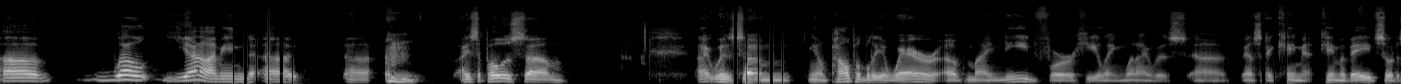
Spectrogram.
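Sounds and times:
speech: 0.0s - 5.7s, 7.0s - 13.9s
person clearing throat: 3.7s - 4.3s.

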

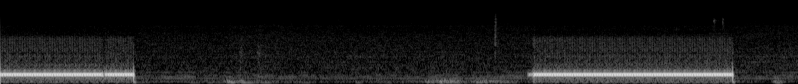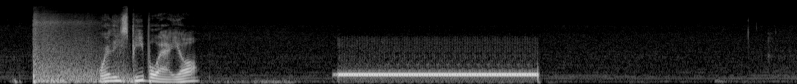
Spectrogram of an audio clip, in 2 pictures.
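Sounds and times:
phone line ringing tone unanswered: 0.0s - 1.4s, 5.3s - 7.4s, 11.3s - 13.4s
speech: 9.0s - 10.1s.

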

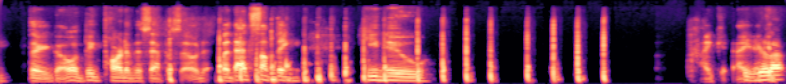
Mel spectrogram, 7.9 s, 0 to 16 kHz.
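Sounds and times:
speech: 0.3s - 4.4s, 7.0s - 7.8s
mouth popping sounds: 2.2s - 6.1s.

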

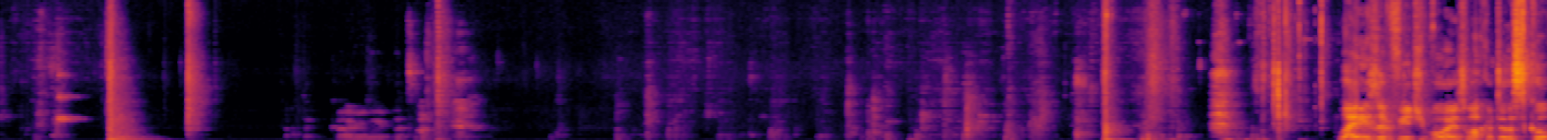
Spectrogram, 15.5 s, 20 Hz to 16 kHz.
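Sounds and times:
speech: 4.0s - 4.8s, 13.4s - 15.4s
knocks and scuffling: 6.2s - 13.1s
empty box thrown at a bug thudding against a surface: 11.0s - 12.6s.

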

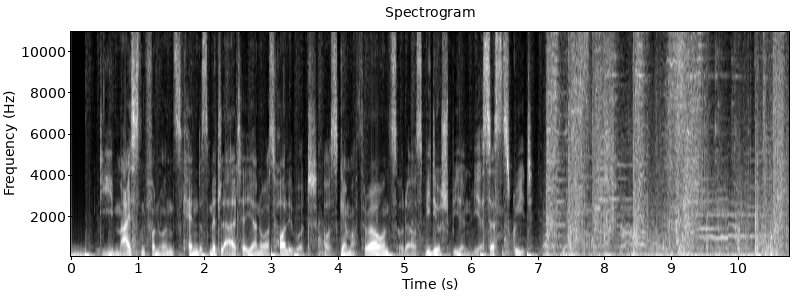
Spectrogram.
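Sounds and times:
speech: 0.6s - 8.2s
metallic crashes and clashing impacts in battle effects: 7.1s - 10.7s.

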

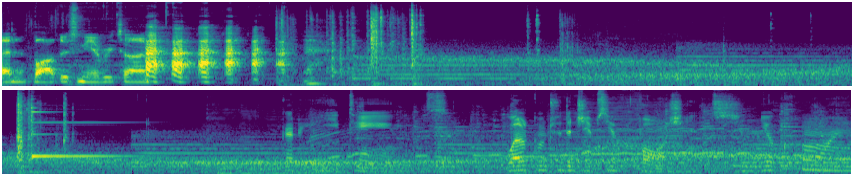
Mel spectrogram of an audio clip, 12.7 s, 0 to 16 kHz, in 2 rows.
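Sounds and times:
speech: 0.0s - 1.6s, 10.2s - 12.7s
laughter: 1.1s - 2.4s
doorbell chime: 5.1s - 12.3s.

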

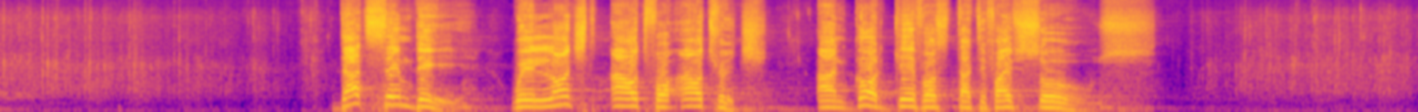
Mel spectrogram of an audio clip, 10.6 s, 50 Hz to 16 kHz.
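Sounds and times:
audience clapping: 0.0s - 2.5s, 8.9s - 10.6s
speech: 2.5s - 8.6s.

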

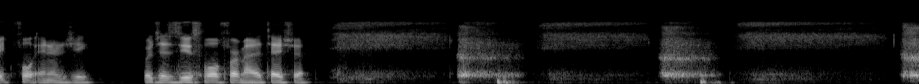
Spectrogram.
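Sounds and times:
speech: 0.0s - 3.7s
forceful breathing through the nose: 3.3s - 9.1s.

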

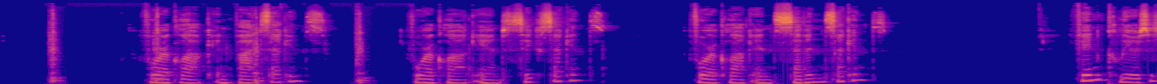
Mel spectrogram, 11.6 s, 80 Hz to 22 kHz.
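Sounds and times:
watch ticking: 0.5s - 0.7s, 1.5s - 1.7s, 2.4s - 2.8s, 3.5s - 3.8s
speech: 1.5s - 6.1s, 6.9s - 8.9s, 10.8s - 11.5s.

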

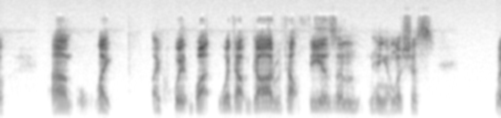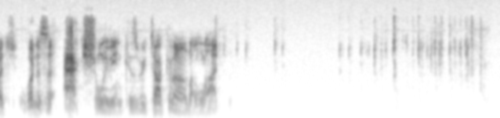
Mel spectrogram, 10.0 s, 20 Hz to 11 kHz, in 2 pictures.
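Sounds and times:
speech: 0.0s - 4.4s, 5.0s - 7.4s
typing on a computer keyboard: 7.2s - 10.0s.

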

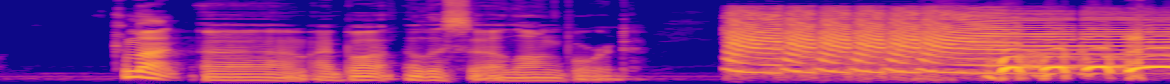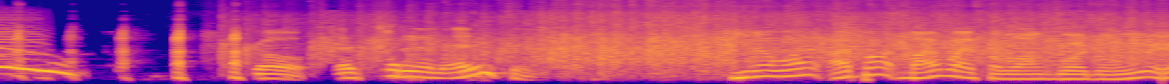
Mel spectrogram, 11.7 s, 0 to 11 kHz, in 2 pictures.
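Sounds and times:
speech: 0.6s - 3.3s, 5.0s - 8.7s, 9.5s - 11.6s
air horn sound effect blasts: 3.7s - 5.4s
laughter: 4.6s - 11.6s.

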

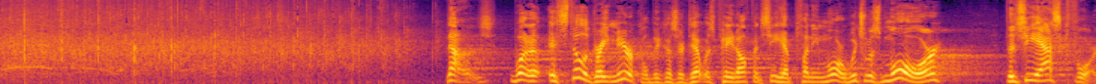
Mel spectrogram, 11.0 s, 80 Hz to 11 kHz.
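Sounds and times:
audience clapping hands in praise: 0.0s - 4.4s
speech: 4.4s - 10.9s.

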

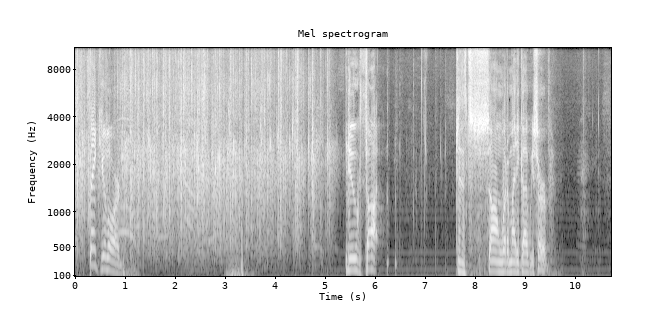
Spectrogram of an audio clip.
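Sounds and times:
audience clapping hands in praise: 0.0s - 5.5s
speech: 0.3s - 1.2s, 5.5s - 6.1s, 7.6s - 9.6s.

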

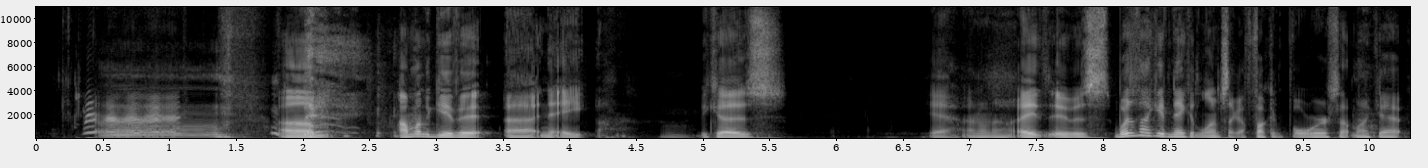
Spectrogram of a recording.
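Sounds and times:
dog giving a drawn-out high whimper: 0.3s - 1.5s
speech: 0.4s - 4.3s, 5.0s - 5.6s, 6.7s - 10.3s.

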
